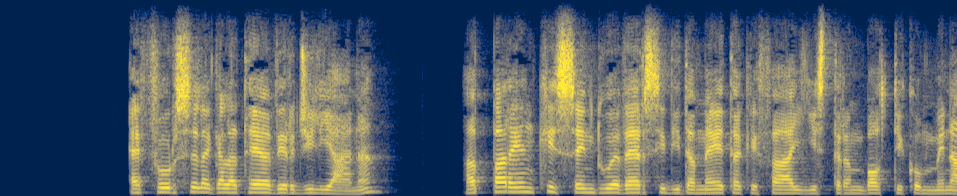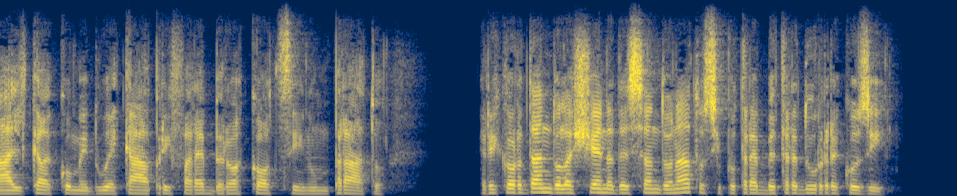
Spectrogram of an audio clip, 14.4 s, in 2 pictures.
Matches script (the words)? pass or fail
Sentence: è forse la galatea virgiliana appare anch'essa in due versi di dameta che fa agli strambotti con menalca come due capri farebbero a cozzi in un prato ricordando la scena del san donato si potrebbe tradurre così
pass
